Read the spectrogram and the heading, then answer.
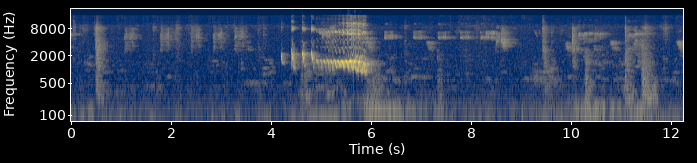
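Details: A black-naped oriole, male, gives one long 'ropel' phrase aimed at quiet birds: a few harsh notes accelerate into a loud rasping trill. Scattered clicks and soft knocks come before and after, over a low hum.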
